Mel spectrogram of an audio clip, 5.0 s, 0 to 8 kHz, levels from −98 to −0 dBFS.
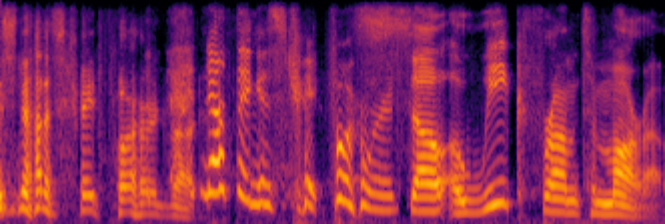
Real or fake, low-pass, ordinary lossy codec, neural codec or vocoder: real; 7.2 kHz; Opus, 32 kbps; none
